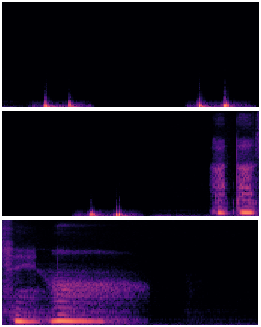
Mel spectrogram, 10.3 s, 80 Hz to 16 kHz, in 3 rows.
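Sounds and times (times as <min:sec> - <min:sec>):
mother's slow pounding heartbeat heard at her chest: 0:00.6 - 0:01.1, 0:02.6 - 0:03.2, 0:04.6 - 0:05.2
speech: 0:06.2 - 0:08.2.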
